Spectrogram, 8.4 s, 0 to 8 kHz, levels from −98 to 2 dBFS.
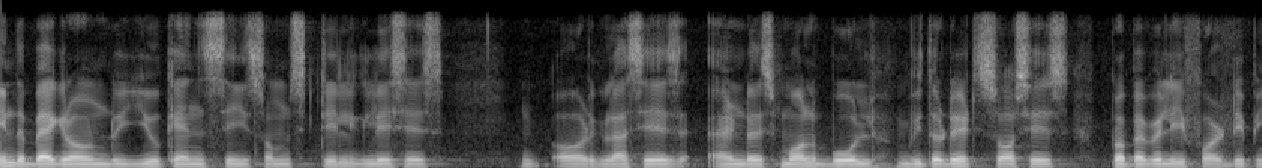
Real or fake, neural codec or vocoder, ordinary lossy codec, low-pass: real; none; none; 7.2 kHz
